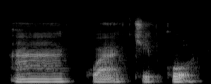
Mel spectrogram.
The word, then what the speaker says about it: aquático: Agora, ó, compara com a palavrinha aquático. Em aquático, esse QU aqui não é dígrafo, tá, pessoal? Por que que não é dígrafo, Dani? Porque eu pronuncio o U.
